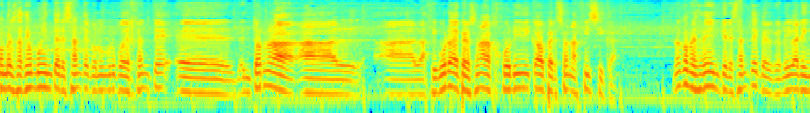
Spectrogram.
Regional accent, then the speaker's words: Spain; Es que soy español, tío.

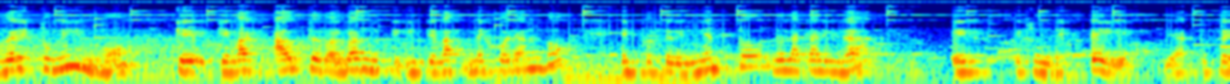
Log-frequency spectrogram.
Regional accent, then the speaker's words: Puente Alto, Santiago Metropolitan Region, Chile; Quiero saludar a todos los puentealpinos, porque es mi tierra, es mi pueblo

